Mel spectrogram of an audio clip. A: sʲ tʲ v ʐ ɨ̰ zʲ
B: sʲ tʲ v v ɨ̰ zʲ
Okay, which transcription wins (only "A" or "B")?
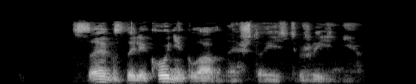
A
